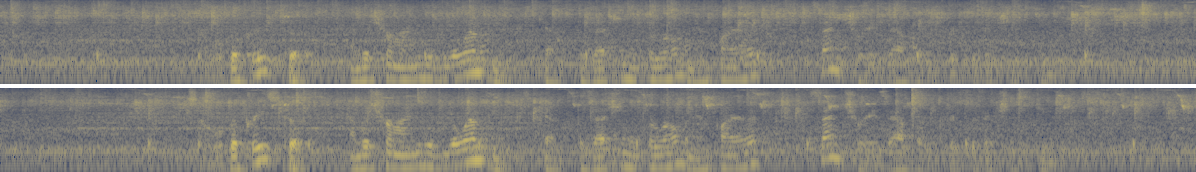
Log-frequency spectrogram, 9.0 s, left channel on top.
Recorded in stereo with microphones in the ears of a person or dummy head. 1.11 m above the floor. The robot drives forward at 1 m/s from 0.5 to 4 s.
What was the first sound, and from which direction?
A man speaking, 75° right (ahead or behind).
